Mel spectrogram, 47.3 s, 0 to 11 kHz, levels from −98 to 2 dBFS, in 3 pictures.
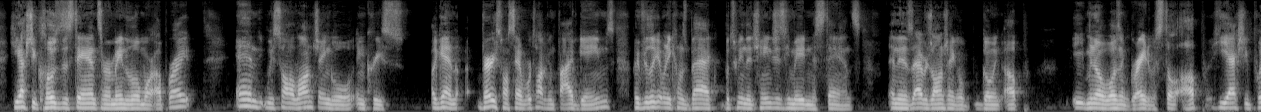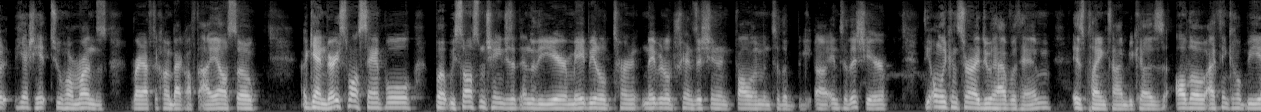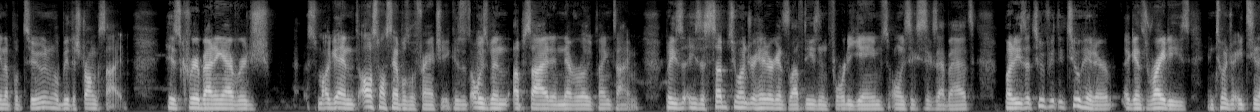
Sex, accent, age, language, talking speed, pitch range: male, American, 20-39, English, 220 wpm, 120-140 Hz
